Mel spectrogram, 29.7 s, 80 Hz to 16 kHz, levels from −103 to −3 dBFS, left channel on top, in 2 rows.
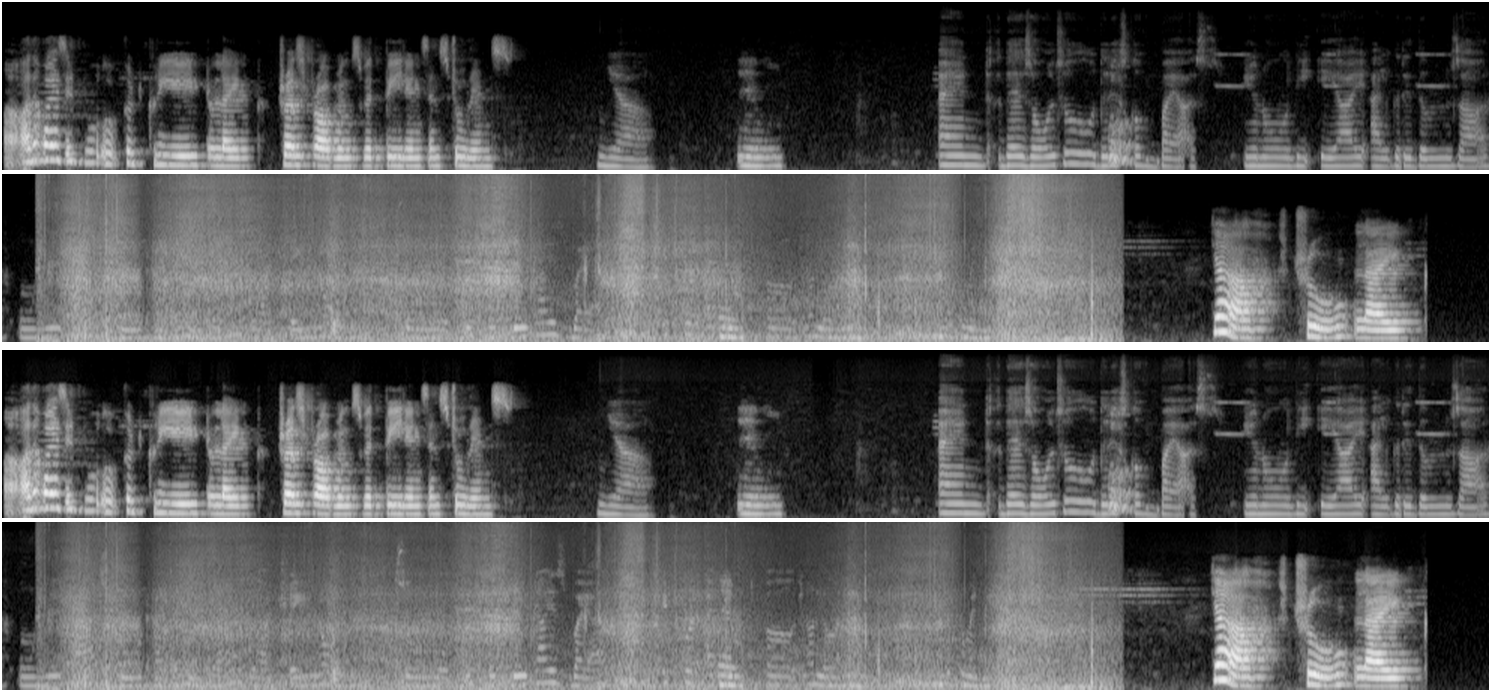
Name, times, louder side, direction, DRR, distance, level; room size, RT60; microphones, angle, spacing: voice 1, 0.0-2.5 2.8-5.1 7.3-7.8 11.1-11.3 22.0-22.3 25.6-25.7 27.0-29.1, right 2 dB, 70° right, 5.4 m, -22 dB
voice 2, 5.9-6.5 9.4-18.3 18.8-21.0 21.4-22.2 22.5-23.6 24.2-25.2, right 1 dB, 35° right, 4.2 m, -39 dB
sound 1, 15.2-26.1, left 2 dB, 15° left, 1.7 m, -32 dB
head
